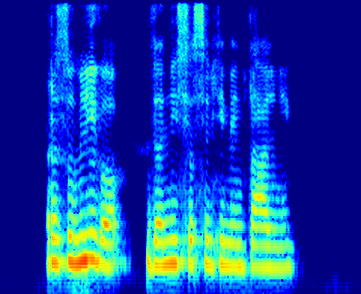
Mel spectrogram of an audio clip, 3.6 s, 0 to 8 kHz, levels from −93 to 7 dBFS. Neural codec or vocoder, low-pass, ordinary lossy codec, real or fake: codec, 16 kHz, 4 kbps, FreqCodec, smaller model; none; none; fake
